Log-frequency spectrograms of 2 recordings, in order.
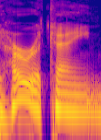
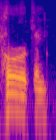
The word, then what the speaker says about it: Hurricane: If you lived in Florida, they'd say hurricane, but that's hurricane, isn't it? Yeah, we we pronounce it hurricane.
